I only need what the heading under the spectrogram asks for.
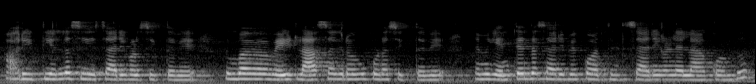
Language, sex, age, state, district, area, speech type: Kannada, female, 18-30, Karnataka, Hassan, rural, spontaneous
